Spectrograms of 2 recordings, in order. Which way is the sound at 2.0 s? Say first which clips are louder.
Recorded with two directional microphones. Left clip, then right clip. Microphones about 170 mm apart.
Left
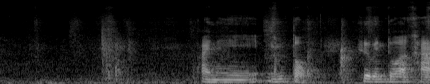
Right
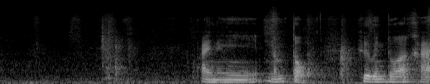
Right 1 dB; 50° right (ahead or behind).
